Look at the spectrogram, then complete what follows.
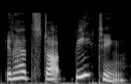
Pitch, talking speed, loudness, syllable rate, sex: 265 Hz, 185 wpm, -17 LUFS, 5.0 syllables/s, female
